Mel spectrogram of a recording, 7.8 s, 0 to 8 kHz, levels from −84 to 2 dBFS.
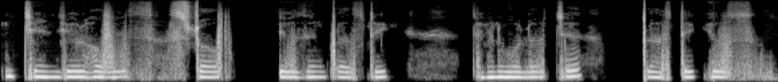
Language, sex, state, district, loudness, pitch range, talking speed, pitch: Bengali, female, West Bengal, North 24 Parganas, -14 LUFS, 190-200 Hz, 100 wpm, 195 Hz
